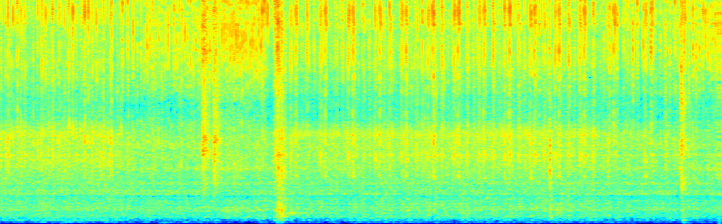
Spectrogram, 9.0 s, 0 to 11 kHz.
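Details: Tern Verge P20 bicycle after cleaning, with a dense, fast metallic chatter and a few louder clacks riding steadily over the pedalling: derailleur rattle.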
